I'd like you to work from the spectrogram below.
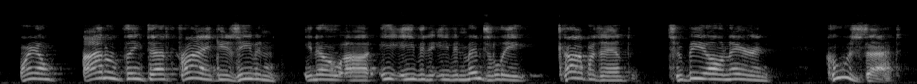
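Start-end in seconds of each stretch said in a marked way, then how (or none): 0.2-7.5 high-pitched, whingeing, put-upon whiny voice. Imitating a guy who called someone unfit for air: whiny voice imitating Baggio. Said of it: "didn't he have that whiny voice like".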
